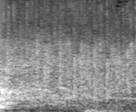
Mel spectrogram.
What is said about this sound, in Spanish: Denle el aplauso, aleluya.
